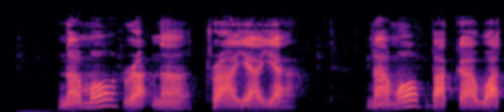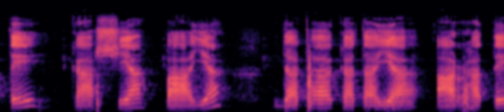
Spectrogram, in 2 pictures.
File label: Mantra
